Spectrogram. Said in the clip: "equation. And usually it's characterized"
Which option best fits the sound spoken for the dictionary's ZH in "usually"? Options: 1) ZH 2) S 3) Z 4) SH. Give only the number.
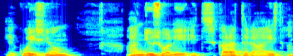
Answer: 2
